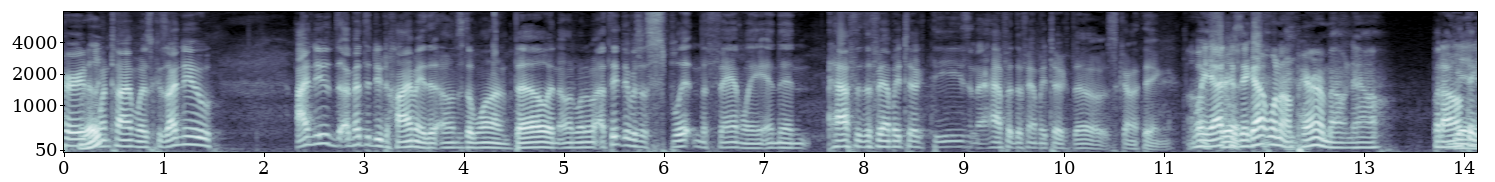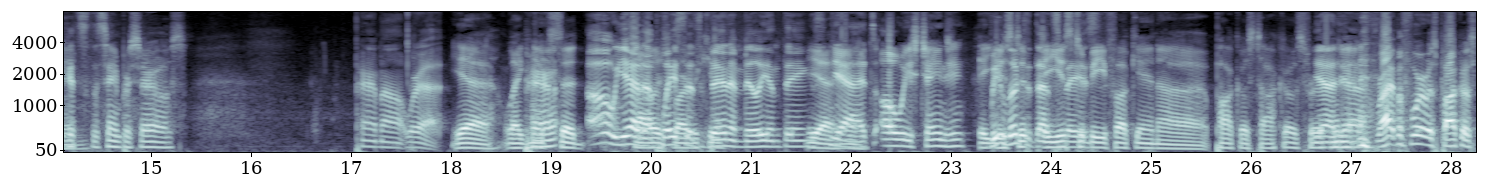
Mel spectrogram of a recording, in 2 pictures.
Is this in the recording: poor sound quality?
no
